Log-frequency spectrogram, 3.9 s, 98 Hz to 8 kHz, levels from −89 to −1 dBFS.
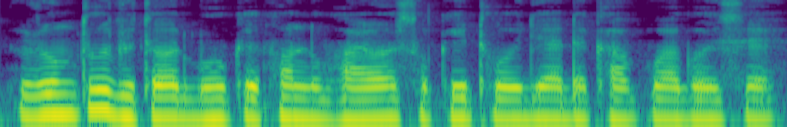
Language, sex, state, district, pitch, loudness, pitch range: Assamese, male, Assam, Sonitpur, 130 Hz, -15 LUFS, 130-140 Hz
